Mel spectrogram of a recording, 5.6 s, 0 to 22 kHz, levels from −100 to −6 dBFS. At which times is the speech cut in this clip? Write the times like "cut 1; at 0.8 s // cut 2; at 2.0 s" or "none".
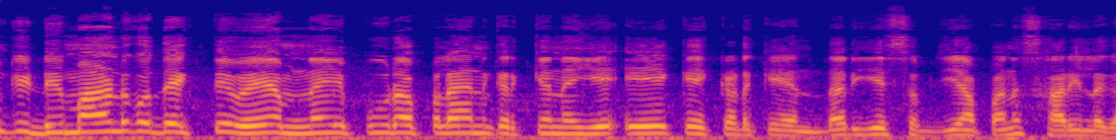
none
